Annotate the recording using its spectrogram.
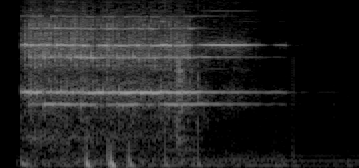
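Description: A bell-like ringing tone, several high pitches held together for about a second and a half and then fading out, with a couple of faint low thumps beneath it.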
